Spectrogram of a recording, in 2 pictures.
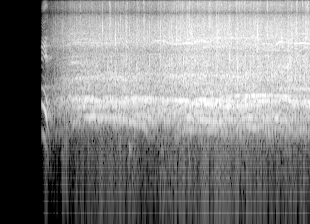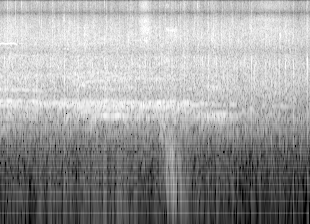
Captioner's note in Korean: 환호와 박수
